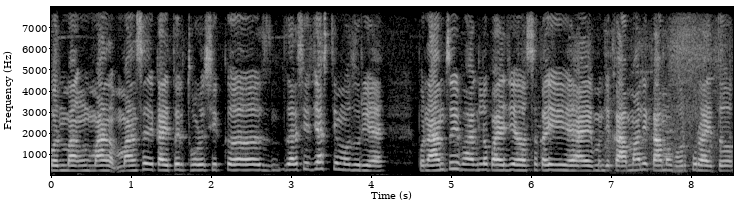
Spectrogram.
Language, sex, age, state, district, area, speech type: Marathi, female, 45-60, Maharashtra, Washim, rural, spontaneous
